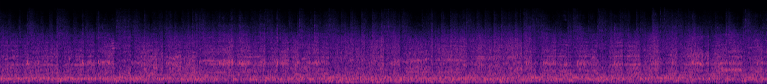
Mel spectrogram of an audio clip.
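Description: Processional march music with drums, playing steadily and loudly.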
